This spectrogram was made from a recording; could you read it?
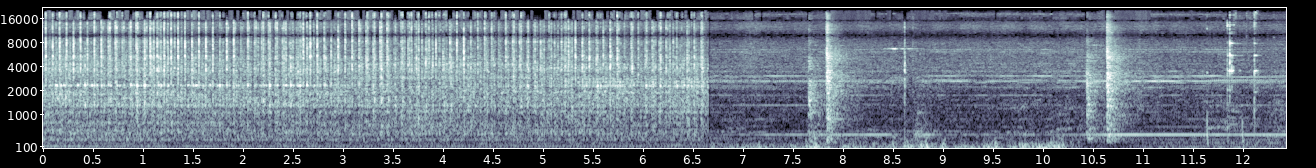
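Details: BMW F48: engine running with busy, fast tinny chatter over idle, then quieter with scattered clunks; rattling from the engine side, described as a common problem, cause unclear.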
